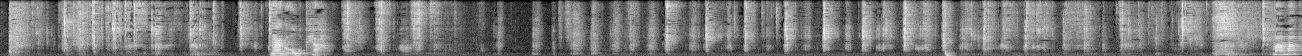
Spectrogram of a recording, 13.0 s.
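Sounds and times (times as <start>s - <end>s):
crisp crunching: 0.0s - 2.7s.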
